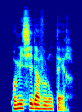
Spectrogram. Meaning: manslaughter
- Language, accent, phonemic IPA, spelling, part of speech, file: French, France, /ɔ.mi.si.d‿ɛ̃.vɔ.lɔ̃.tɛʁ/, homicide involontaire, noun, LL-Q150 (fra)-homicide involontaire.wav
